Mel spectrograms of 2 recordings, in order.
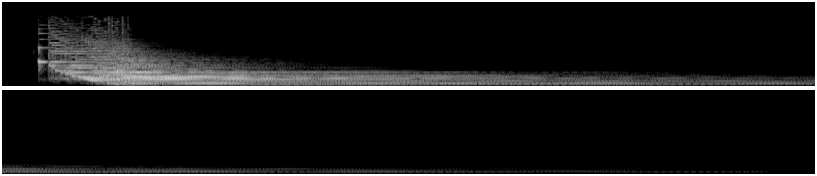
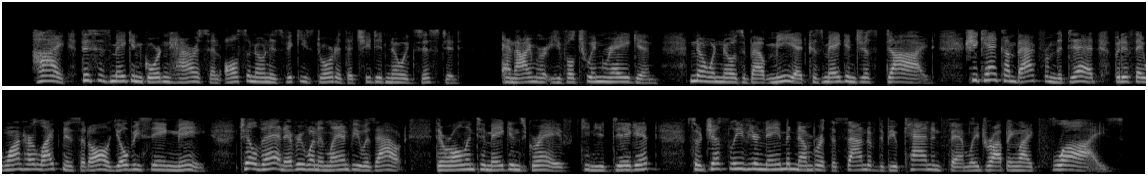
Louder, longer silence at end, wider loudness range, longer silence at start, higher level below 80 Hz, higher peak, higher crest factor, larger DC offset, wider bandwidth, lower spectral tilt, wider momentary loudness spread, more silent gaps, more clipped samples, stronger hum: first, -23 LUFS vs -31 LUFS; first, 8.3 s vs 0.2 s; first, 28 LU vs 3 LU; about the same, 0.35 s vs 0.3 s; first, -64 dBFS vs -82 dBFS; first, -6 dBFS vs -14 dBFS; about the same, 20 dB vs 18 dB; neither; first, 11.5 kHz vs 5.8 kHz; second, -6.5 dB/octave vs -8.5 dB/octave; first, 28 LU vs 7 LU; neither; neither; neither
